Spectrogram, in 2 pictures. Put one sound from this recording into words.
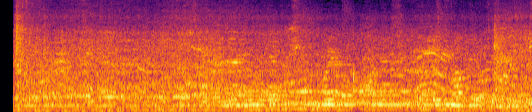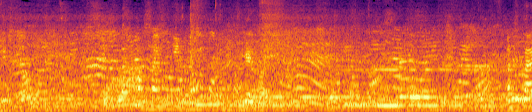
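A crowd of people chatters and calls out in an open street.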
